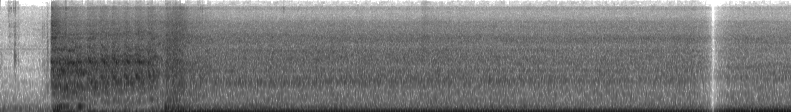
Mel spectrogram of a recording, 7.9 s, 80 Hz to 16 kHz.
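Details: 2005 Dodge Ram 2500 diesel after water-in-fuel sensor repair and refilling the fuel filter housing; a short crank, then it catches and settles into a steady, deep, even idle with no stumbling.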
